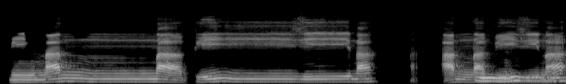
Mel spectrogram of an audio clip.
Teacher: Minan nabiyina, an-nabiyina, alif lam sansiyah karena tidak dibaca, langsung masuk ke huruf berikutnya yaitu nun, ditandai nunnya ada tasdidnya. Nun tasdid dibaca gunnah atau mendengung, ditahan 2 harokat biar tampak dengungannya. Minan nabiyina, ya tasdid yang harokat di depannya kasroh namanya matamkin.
